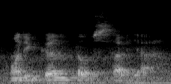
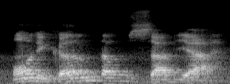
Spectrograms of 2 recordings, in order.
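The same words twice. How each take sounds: First: Said in the usual way. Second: Very slow, landing hard on the final "á" of "sabiá"; marked syllable stress. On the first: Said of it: "Veja como é bem a Canção do Exílio". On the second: Shown as a demonstration. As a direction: stretch the line and hit "sabiá" on its last syllable. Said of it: "para você perceber a tonicidade". (bem devagar, acentuando o "á" final de "sabiá")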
